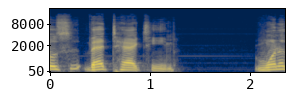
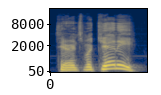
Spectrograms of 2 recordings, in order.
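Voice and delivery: normal talking voice

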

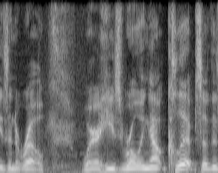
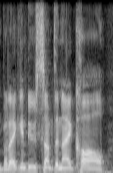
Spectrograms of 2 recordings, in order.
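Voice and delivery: usual speaking voice

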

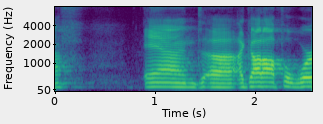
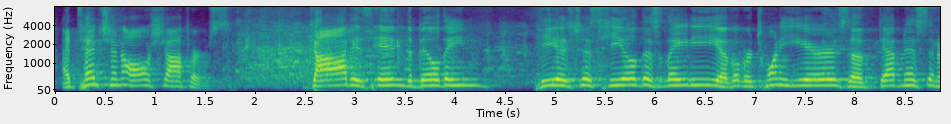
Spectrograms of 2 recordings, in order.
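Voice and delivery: higher, projected store announcer delivery; loud, raised public announcement, retold; intercom announcement; 4 semitones higher, 5 dB louder than usual. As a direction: address the whole store over the intercom. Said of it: "Can I get on the intercom?".

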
